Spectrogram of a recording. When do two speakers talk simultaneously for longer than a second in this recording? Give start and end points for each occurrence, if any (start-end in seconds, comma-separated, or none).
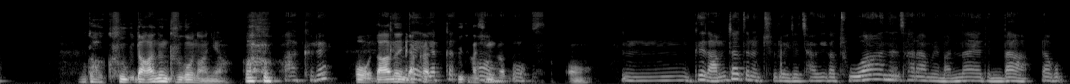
3.9-5.3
